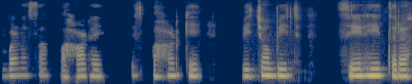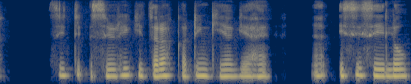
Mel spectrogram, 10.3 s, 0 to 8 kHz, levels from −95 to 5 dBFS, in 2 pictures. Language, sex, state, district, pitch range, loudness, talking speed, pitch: Hindi, female, Uttar Pradesh, Etah, 195-210 Hz, -29 LUFS, 135 wpm, 200 Hz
